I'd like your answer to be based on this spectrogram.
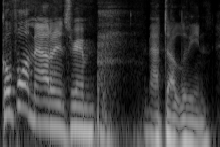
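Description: A man's voice: fairly high pitch, huge pitch swings, fast, a bit bright, dry recording, studio quality. Brash joking male podcast host. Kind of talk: casual podcast banter.

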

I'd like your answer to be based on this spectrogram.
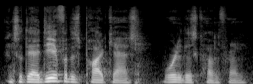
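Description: Podcast host, twenties, from the Bahamas, lowish voice, easygoing and chatty. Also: male voice, fast. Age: 20s. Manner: relaxed, conversational, with frequent fillers. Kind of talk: solo podcast introduction.

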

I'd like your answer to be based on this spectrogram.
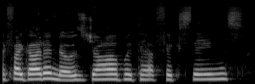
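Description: A woman co-hosting a comedy podcast, playful and quick to laugh. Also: on the high side, level tone, warm tone, dry recording. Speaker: podcast co-host. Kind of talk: casual comedy podcast chat.

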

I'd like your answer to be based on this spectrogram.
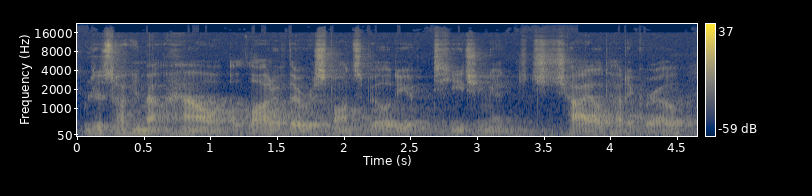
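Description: A man's voice: sits low, flat delivery, fast, a little mellow. A young man co-hosting a casual, candid chat in a very echoey, hard-walled room. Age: young adult. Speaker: podcast co-host. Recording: very echoey room, faint noise.

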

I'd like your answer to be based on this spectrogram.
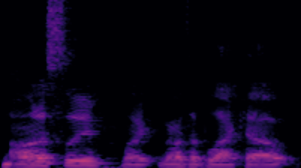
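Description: A man's voice: on the low side, fairly even intonation, moderate pace, darkish tone, slight background noise. Laid-back young man, echoey room. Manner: laid-back, swears casually. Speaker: podcast guest. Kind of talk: casual chat.

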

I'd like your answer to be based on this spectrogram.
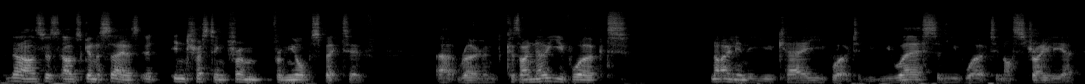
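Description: A man hosting a podcast, asking quick, eager questions in casual discussion. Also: fairly low pitch, pushed and bright. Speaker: podcast host.

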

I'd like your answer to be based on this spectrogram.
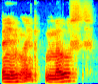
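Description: A man's voice: mid-range voice, very slow, creaky, darkish tone, roomy sound, highs cut off. A man with a Southern accent and a groggy voice, a bartender co-hosting a podcast and rambling casually about his work. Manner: rambling, loose, swears casually. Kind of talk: casual chat.

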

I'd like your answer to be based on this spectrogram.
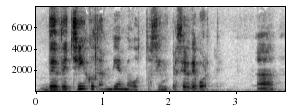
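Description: A young man with a Chilean Spanish accent, co-hosting a casual chat in a relaxed, rambling way. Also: on the high side, a little slow, slight background noise. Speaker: podcast co-host.

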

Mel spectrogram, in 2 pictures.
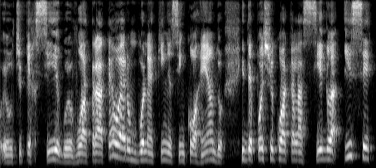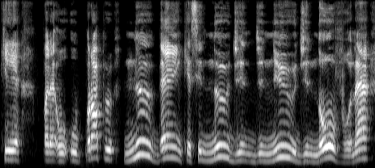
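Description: A Brazilian man with a slightly raised, husky voice delivers a loose study lecture. He wanders into side remarks and keeps checking in with short filler tags. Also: fairly high pitch. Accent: Brazilian Portuguese. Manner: digressive, frequent filler tags and restarts. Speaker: presenter of a spiritist study program.

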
